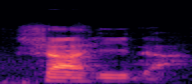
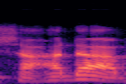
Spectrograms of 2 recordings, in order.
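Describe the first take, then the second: First: The second vowel is an 'i' sound. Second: The second vowel is an 'a' sound. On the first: The speaker calls it right. "Bunyinya apa? Syahidah" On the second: The speaker calls it wrong.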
